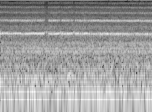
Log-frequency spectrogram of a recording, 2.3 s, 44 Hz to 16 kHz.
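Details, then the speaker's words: Old Ampex 197 U-matic promo tape after a 14-hour bake and overnight cool-down: steady high-pitched squeal over deck hiss as the tape sticks and screeches (sticky shed); time code on one audio channel adds a buzz. "but that screeching you see and that screeching you hear and that you see on the TV, on the screen, that's the tape itself sticking."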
